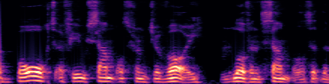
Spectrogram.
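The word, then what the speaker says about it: Jovoy: did i get the sample from was it javoir maybe javoy apparently that's how you that's how you pronounce it apparently i've been i've been corrected so i bought a few samples from javoy i'm loving samples at the minute i'm big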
